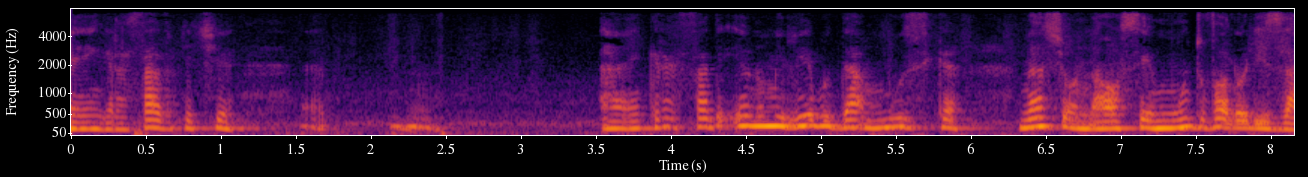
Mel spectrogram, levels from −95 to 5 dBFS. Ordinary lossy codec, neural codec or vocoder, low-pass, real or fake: none; none; 7.2 kHz; real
